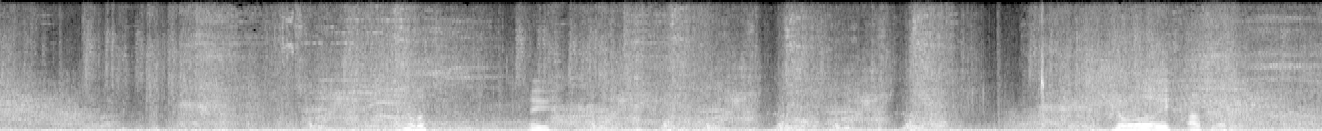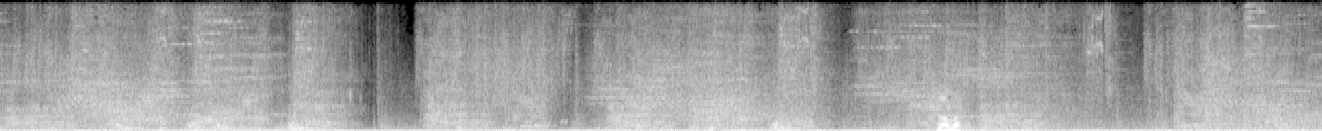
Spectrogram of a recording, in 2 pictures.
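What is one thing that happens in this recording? Blows strike enemies with wet, heavy impacts.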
